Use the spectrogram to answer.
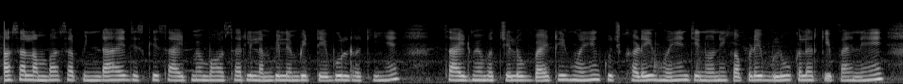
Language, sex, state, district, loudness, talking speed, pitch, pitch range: Hindi, female, Bihar, Jahanabad, -23 LUFS, 200 wpm, 195 Hz, 190-200 Hz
